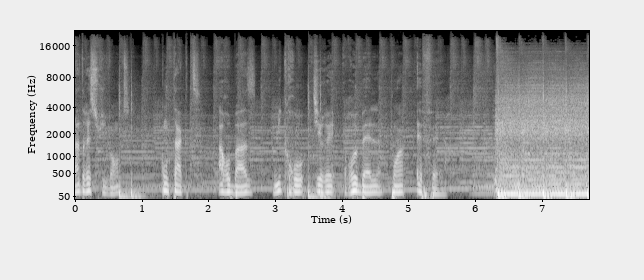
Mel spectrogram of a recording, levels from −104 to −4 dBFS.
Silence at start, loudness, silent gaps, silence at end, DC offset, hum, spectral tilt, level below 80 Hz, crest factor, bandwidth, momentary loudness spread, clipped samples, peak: 0 s; -19 LUFS; none; 0 s; under 0.1%; none; -5.5 dB/octave; -26 dBFS; 16 dB; 19.5 kHz; 15 LU; under 0.1%; -2 dBFS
